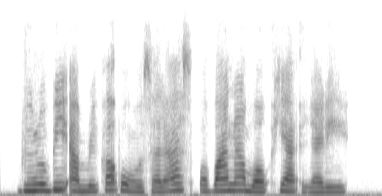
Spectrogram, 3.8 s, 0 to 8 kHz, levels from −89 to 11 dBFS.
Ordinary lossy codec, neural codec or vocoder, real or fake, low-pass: Opus, 32 kbps; autoencoder, 22.05 kHz, a latent of 192 numbers a frame, VITS, trained on many speakers; fake; 7.2 kHz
